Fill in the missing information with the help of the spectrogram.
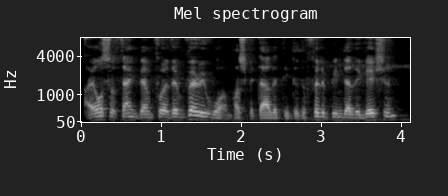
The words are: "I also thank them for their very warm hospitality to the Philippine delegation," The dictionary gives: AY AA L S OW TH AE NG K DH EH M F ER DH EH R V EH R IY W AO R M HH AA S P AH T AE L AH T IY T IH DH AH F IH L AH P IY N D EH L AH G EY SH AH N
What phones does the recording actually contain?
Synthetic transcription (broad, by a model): AY AA L S OW TH AE NG K DH EH M F ER DH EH R V EH R IY W AO R M HH AA S P AH T AE L AH T IY T IH DH AH F IH L AH P IY N D EH L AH G EY SH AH N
